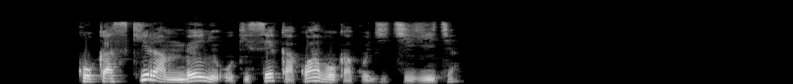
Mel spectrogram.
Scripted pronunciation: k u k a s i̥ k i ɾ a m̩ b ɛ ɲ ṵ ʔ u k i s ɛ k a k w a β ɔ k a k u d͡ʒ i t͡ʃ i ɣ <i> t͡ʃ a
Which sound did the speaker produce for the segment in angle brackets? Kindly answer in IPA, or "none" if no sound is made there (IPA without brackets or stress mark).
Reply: i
